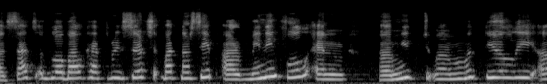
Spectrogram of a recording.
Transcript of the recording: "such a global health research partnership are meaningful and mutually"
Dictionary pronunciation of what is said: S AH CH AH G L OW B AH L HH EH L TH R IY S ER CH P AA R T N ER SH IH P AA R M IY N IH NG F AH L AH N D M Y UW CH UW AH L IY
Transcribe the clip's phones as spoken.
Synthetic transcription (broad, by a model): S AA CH AH G L OW B AH L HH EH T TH R IY S ER CH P AA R T N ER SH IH P AA R M IY N IH NG F AH L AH N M M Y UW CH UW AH L IY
